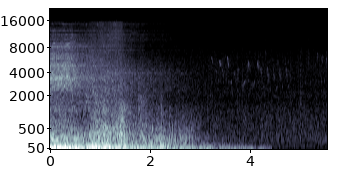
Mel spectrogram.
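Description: A game's victory fanfare booms and slowly fades away.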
